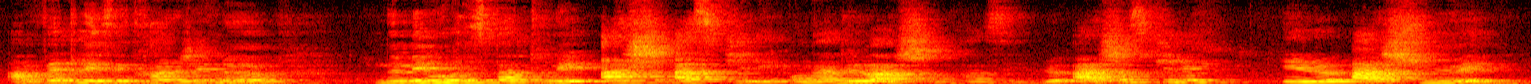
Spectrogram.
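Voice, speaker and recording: A woman French teacher giving an animated lecture on pronunciation, checking in with her audience as she goes. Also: on the high side, moderate pace. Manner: animated, corrects pronunciation, asks the audience questions. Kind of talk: lively classroom lecture. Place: lecture hall. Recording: echoey hall from far off, faint hiss.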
